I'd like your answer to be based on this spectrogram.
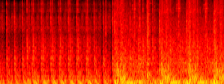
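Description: Rapid bursts of gunfire in a PUBG team deathmatch round with a double-barrel shotgun, loud and dense, one burst after another with a fuller, heavier volley in the second half.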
